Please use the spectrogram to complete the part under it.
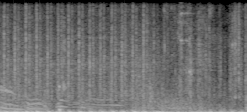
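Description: Rapid gunfire with heavy recoil in Overwatch, fairly quiet, with fast repeated shots in a steady stream and a voice speaking over them.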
